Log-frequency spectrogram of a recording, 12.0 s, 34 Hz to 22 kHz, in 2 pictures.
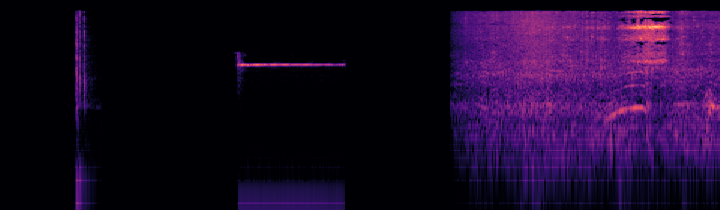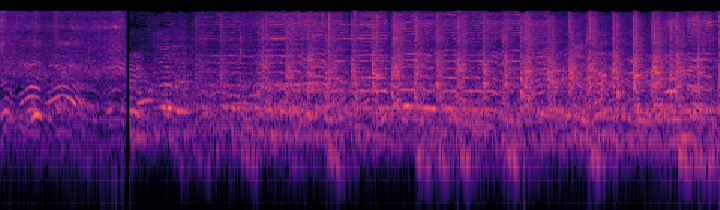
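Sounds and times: crowd chatter: 0:04.6 - 0:12.0
quick steady drum beat: 0:07.8 - 0:12.0.

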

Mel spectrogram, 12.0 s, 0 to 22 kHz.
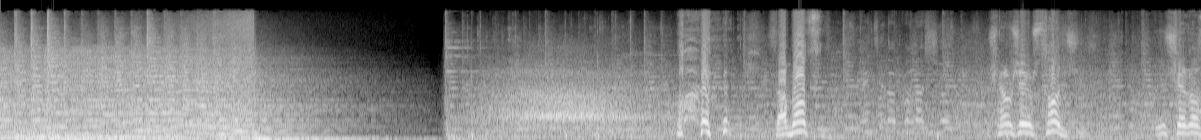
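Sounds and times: background music: 0:00.0 - 0:12.0
footballs being kicked: 0:04.5 - 0:06.8.

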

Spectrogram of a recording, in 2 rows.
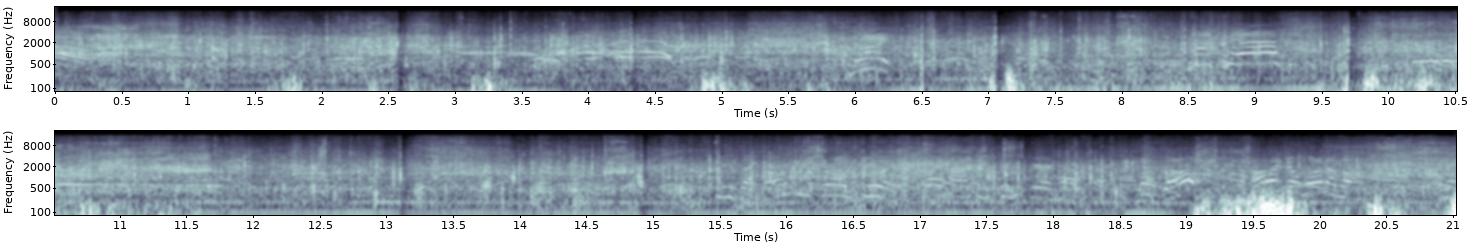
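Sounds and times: hockey stick clacks: 0:00.0 - 0:21.0
skate blades scraping ice: 0:00.0 - 0:21.0.

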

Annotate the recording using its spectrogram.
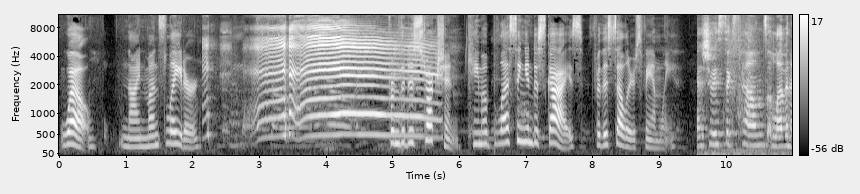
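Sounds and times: baby crying: 0:02.2 - 0:06.0.

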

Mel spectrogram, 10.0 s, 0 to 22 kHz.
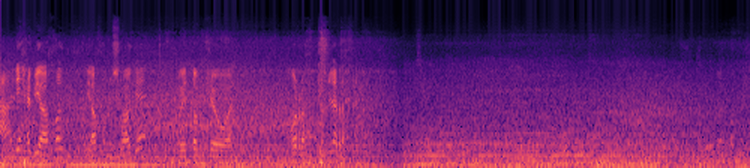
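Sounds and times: road traffic noise: 0:00.0 - 0:10.0
indistinct voices: 0:03.8 - 0:10.0.

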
